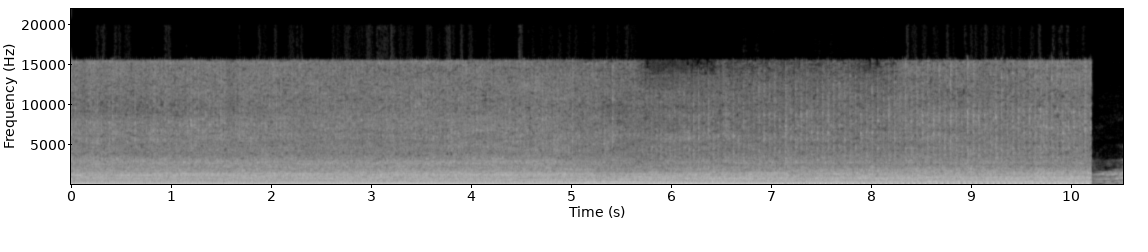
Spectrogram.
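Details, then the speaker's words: 2000 Craftsman LT1000 with a Briggs & Stratton 21HP L-head twin, after a carburetor and fuel pump rebuild: steady, even drone dropping to a lower speed midway, smooth with no misses, clean shutoff; the earlier fuel-pump leak is fixed. "running. Sounds good, and it's not leaking no more fuel."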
